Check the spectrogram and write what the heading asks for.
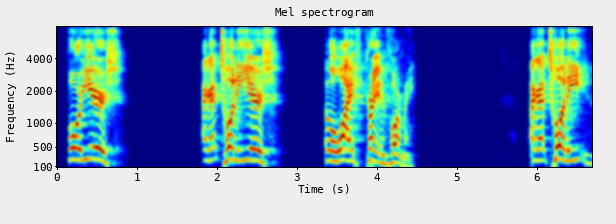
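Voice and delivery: loud, driving preacher cadence; full-force preaching. Acted. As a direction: preach it hard to the congregation.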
